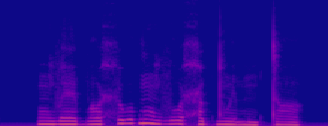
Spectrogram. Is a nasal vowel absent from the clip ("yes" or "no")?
no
